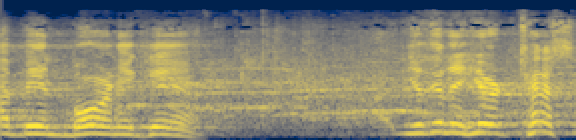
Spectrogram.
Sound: congregation cheers

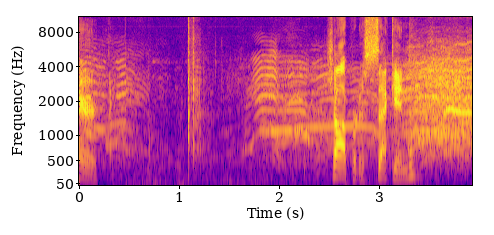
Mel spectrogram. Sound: ball hitting bat

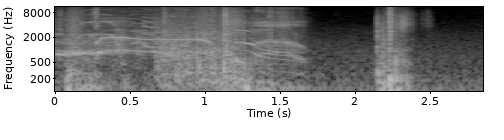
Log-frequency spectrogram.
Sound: brakes screeching; groans

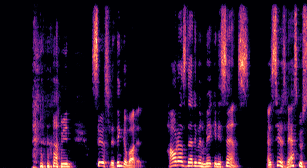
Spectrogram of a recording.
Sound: laughs

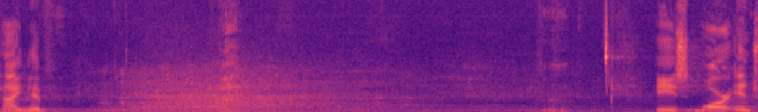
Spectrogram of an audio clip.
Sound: laugh

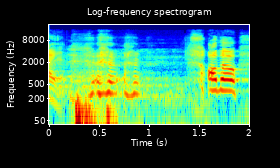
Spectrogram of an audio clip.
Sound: chuckling

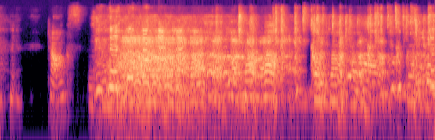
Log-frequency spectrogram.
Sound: laughter

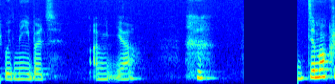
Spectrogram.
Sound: Greta chuckles

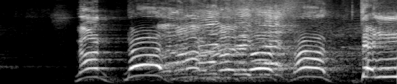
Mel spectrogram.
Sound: crowd

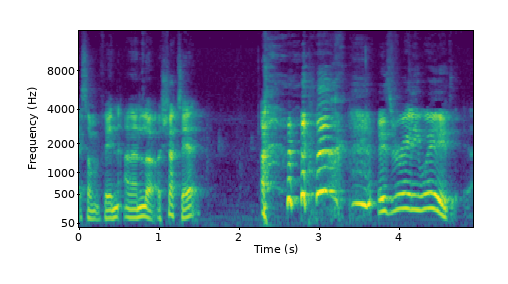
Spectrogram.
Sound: laughing

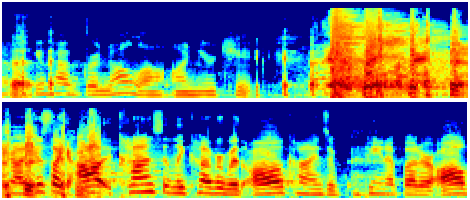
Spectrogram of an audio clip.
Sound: laughter

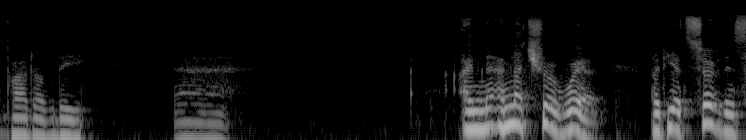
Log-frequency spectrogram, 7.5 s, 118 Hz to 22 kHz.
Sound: pauses for 3 seconds

